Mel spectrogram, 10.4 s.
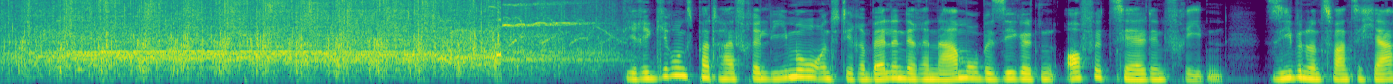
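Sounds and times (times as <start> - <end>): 
crowd applause at treaty signing: 0.0 - 4.7
speech: 4.7 - 10.4.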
